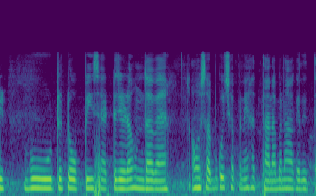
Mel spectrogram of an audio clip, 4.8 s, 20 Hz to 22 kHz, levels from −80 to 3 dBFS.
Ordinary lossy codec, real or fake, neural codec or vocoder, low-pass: none; real; none; 7.2 kHz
